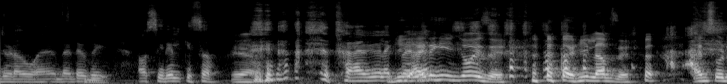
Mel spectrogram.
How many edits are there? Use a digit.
0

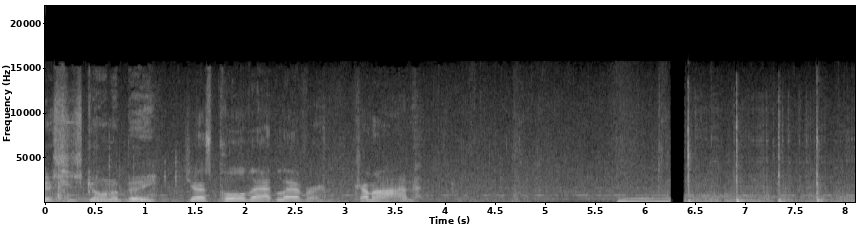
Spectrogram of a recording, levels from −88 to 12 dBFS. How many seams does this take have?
1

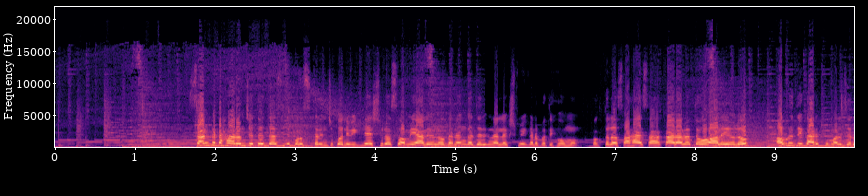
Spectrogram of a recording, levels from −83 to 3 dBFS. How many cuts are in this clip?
1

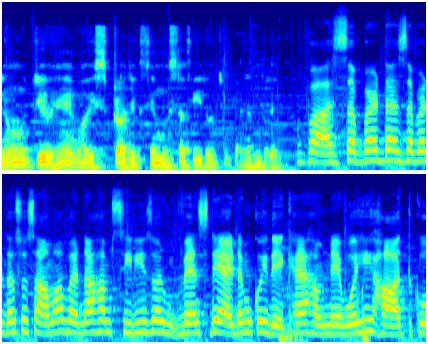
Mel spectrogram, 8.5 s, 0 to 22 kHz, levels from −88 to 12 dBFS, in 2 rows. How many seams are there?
0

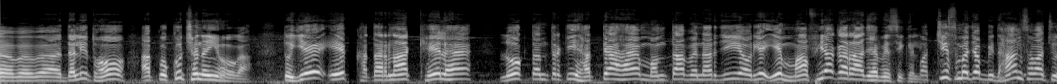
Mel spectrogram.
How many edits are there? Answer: 1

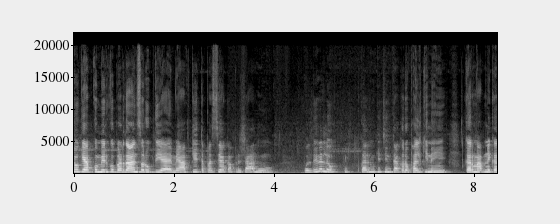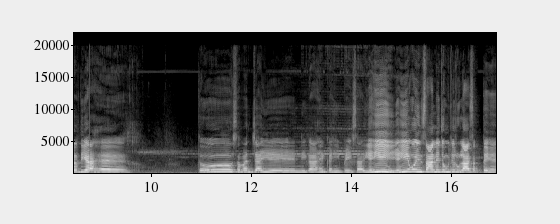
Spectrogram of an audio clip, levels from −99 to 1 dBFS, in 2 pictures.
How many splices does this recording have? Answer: 1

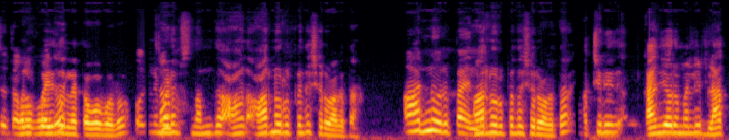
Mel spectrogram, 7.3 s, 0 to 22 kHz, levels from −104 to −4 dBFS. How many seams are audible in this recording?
2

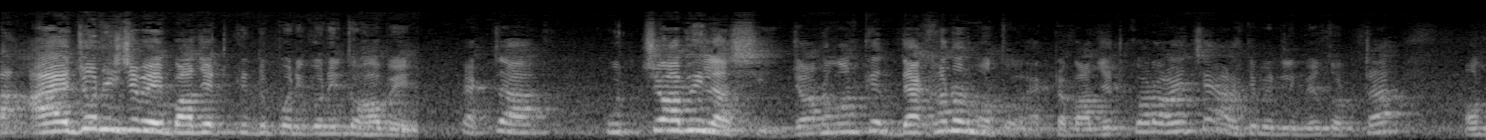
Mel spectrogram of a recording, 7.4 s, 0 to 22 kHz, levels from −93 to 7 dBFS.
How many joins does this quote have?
1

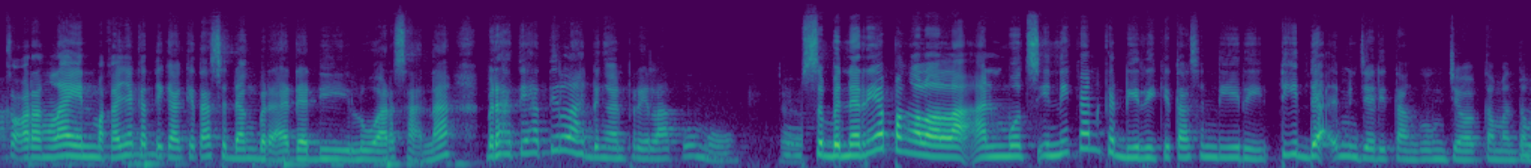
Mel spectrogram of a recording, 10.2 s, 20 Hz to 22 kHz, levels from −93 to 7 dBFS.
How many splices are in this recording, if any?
1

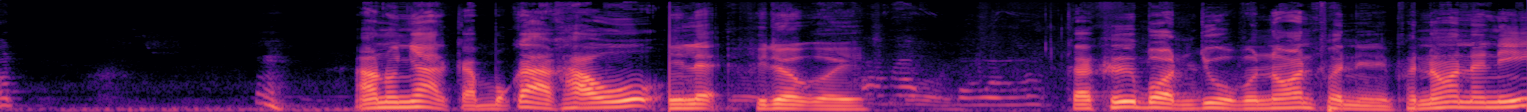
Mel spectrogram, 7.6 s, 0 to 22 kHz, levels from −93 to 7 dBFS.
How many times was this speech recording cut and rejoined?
1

